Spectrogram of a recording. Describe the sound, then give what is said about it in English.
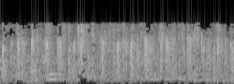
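An audience claps for a panelist at a panel discussion. Dense, steady applause of many hands makes a continuous patter of sharp slaps that holds at an even level to the end. “Okay, can we have a round of applause for”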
